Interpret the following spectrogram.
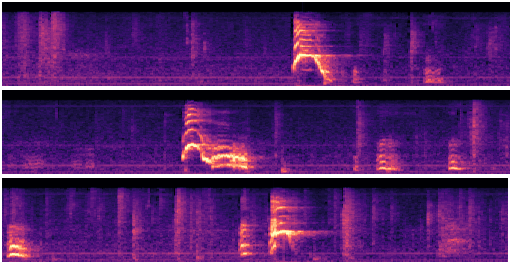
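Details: Puppies at play with Spartacus, a big pale dog, giving loud barks: three strong bursts near two and a half, six and eleven seconds, with shorter yips and whimpers between, indoors with a faint hum.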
